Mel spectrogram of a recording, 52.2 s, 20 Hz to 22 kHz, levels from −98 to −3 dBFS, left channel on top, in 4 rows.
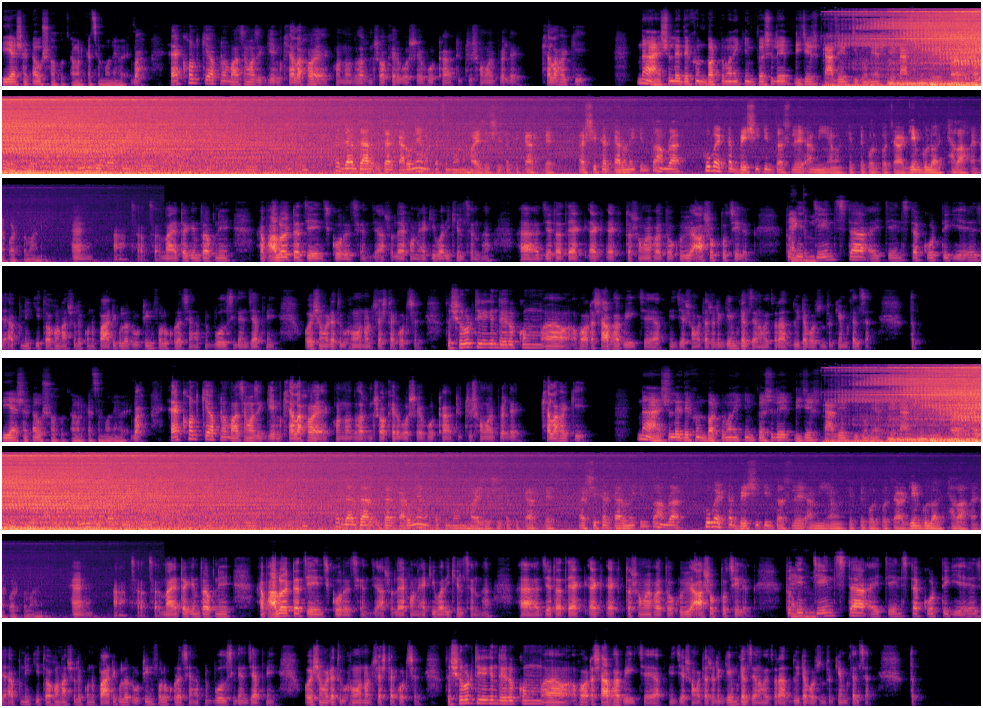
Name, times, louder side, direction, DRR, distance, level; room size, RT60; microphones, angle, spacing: voice 1, 0.0-1.6 8.2-22.1 22.4-26.6 36.6-36.9, left 2 dB, 45° left, 1.9 m, -35 dB
voice 2, 1.7-6.9 7.2-7.8 27.0-27.3 27.6-51.3, right 3 dB, 40° right, 1.4 m, -37 dB
sound 1, 11.0-21.1, left 1 dB, 5° left, 0.8 m, -23 dB
10.5 x 8.6 x 3.8 m
head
